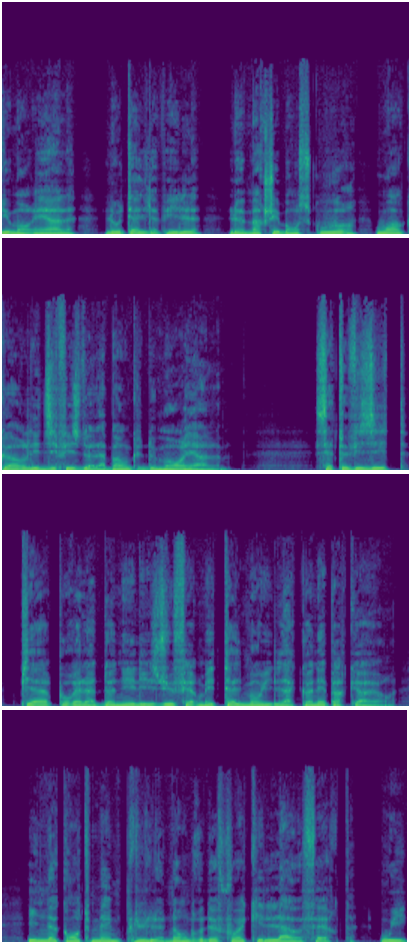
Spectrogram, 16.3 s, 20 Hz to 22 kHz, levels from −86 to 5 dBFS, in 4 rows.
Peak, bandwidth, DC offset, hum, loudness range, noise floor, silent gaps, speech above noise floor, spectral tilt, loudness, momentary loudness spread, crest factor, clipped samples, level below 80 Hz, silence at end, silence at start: -6 dBFS; 17 kHz; under 0.1%; none; 2 LU; -60 dBFS; none; 37 dB; -6 dB/octave; -24 LUFS; 6 LU; 18 dB; under 0.1%; -38 dBFS; 0 s; 0 s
